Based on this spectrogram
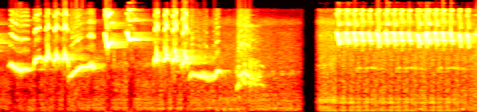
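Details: White-rumped shama in busy song to provoke other shamas into singing: dense mixed whistles and chattering notes, a short silent gap, then a rapid, even, high buzzy trill.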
